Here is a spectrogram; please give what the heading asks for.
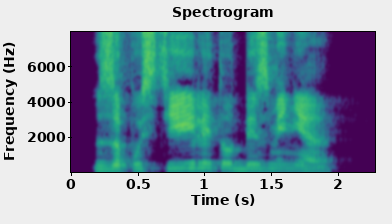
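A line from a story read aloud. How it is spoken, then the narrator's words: Grumbling. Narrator (Russian): ворчал он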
